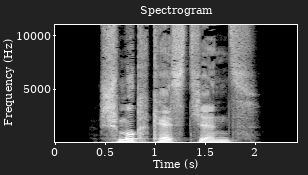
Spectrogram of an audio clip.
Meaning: genitive singular of Schmuckkästchen
- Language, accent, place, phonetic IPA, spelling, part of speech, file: German, Germany, Berlin, [ˈʃmʊkˌkɛstçəns], Schmuckkästchens, noun, De-Schmuckkästchens.ogg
